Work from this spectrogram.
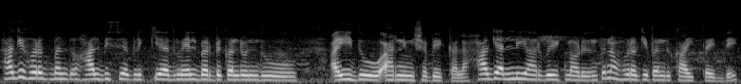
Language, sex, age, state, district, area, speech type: Kannada, female, 18-30, Karnataka, Dakshina Kannada, urban, spontaneous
